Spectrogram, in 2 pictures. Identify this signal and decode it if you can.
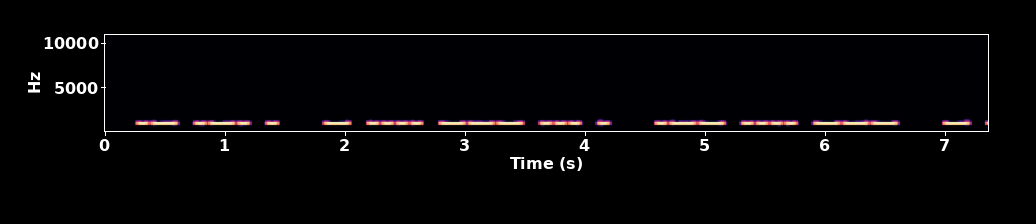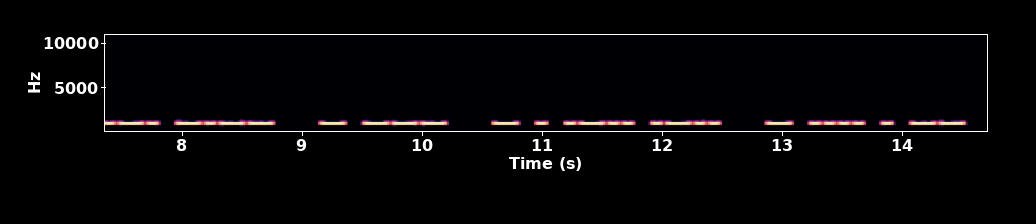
Morse code, heard as a keyed tone, about 20 wpm, 1000 Hz. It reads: ARE THOSE WHO TRY TO TELL THEM
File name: 20wpm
